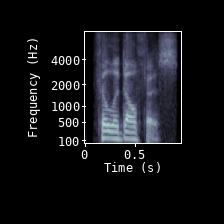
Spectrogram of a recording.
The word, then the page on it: Philadelphus: American English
